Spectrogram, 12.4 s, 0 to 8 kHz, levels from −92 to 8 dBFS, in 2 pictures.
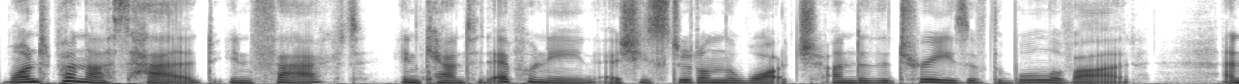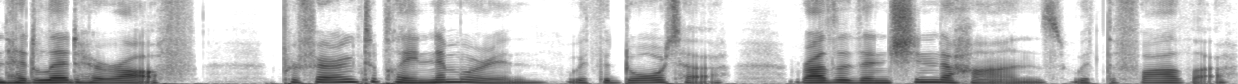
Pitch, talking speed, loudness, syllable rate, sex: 195 Hz, 175 wpm, -20 LUFS, 5.4 syllables/s, female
